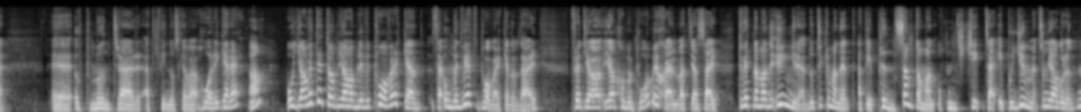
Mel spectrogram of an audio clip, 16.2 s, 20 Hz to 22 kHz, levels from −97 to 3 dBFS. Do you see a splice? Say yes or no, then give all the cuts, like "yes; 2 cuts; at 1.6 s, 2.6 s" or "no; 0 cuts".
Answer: no; 0 cuts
